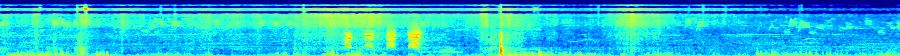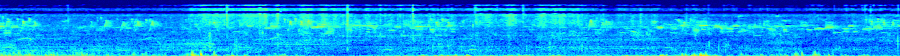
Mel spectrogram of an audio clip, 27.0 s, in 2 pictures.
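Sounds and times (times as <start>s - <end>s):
small birds chirping: 0.0s - 10.9s.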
